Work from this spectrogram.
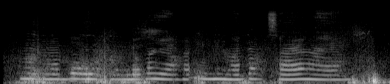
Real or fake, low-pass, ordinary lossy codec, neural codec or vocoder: fake; none; none; codec, 44.1 kHz, 1.7 kbps, Pupu-Codec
